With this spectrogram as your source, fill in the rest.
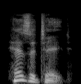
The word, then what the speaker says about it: hesitate: Word number four, hesitate. Hesitate. Sarah, can you break it down for us? Pronounced h e z i tate.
